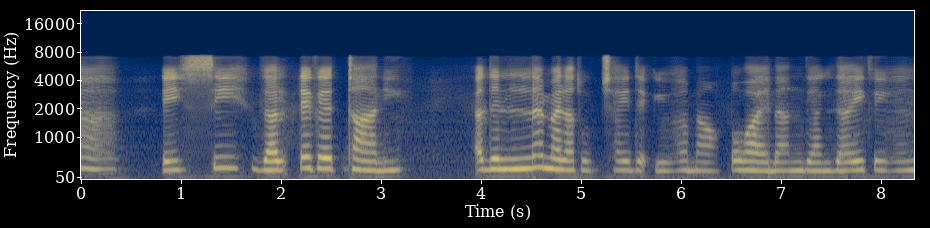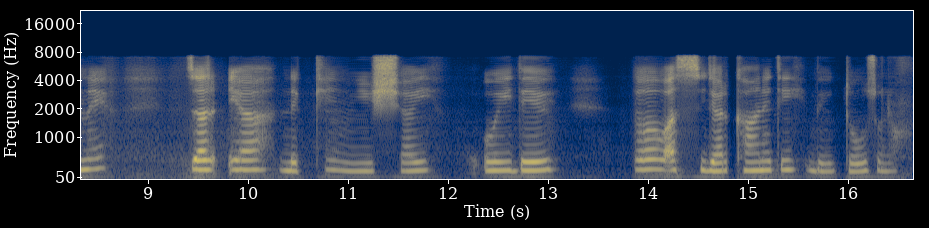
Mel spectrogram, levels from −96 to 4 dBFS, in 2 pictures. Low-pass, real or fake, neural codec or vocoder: 7.2 kHz; fake; codec, 16 kHz, about 1 kbps, DyCAST, with the encoder's durations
